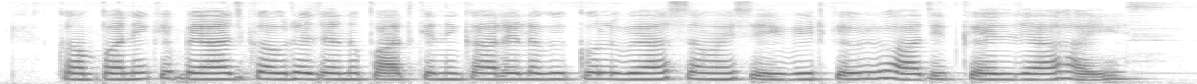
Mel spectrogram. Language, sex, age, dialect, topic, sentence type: Magahi, female, 60-100, Central/Standard, banking, statement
